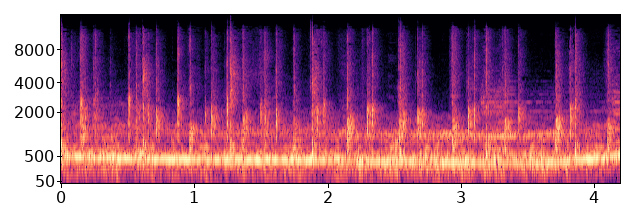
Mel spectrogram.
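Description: Live experimental electric guitar and synthesizer music: one sustained tone slides slowly lower in pitch over a stream of rapid, irregular clicks and taps.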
